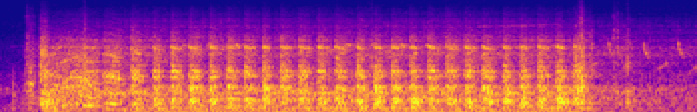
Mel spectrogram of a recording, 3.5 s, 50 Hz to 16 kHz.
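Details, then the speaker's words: 1998 Ford Explorer, fully charged spare battery, about a quarter tank, theft light out with first key: steady quick cranking around 220 rpm for three seconds with no fire; engine spins healthily. "it cranks yeah it sounds healthy it does yeah there's nothing let me try the other key"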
